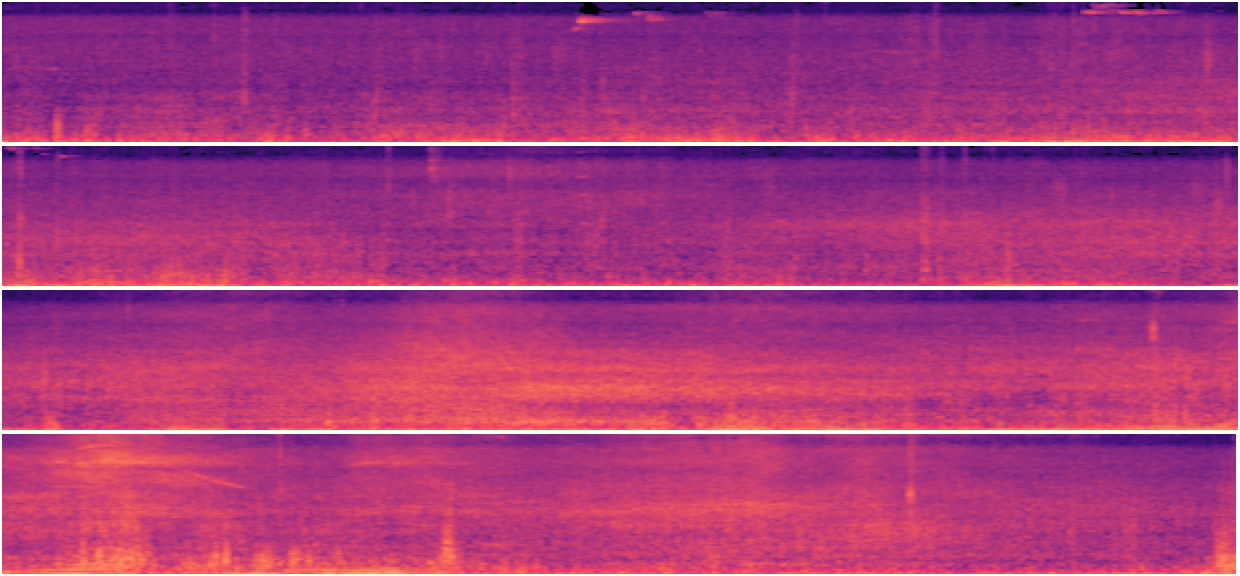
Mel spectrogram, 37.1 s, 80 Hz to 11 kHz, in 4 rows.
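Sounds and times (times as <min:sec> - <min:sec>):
wind rumbling on microphone: 0:00.0 - 0:37.0
cars passing: 0:04.5 - 0:37.0
car engine accelerating: 0:26.1 - 0:34.5.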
